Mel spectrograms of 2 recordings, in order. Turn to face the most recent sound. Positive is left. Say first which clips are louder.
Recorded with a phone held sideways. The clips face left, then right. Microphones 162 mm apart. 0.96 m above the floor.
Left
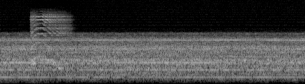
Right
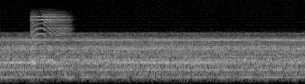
# even
turn(degrees=-70)  # may be behind; listen again after turning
